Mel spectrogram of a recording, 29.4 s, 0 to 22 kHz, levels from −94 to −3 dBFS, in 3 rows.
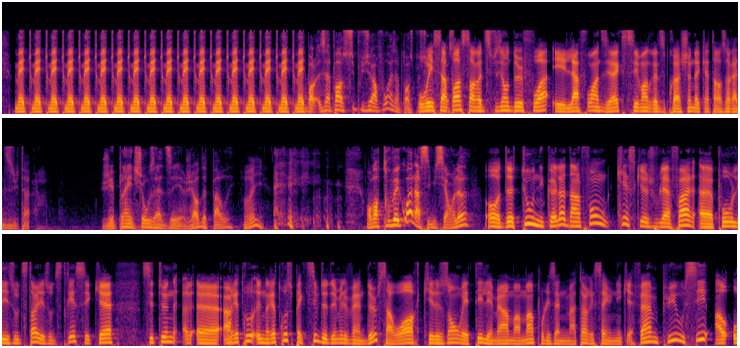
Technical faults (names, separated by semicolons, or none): broken-record loop; concealed Bluetooth headset packet loss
